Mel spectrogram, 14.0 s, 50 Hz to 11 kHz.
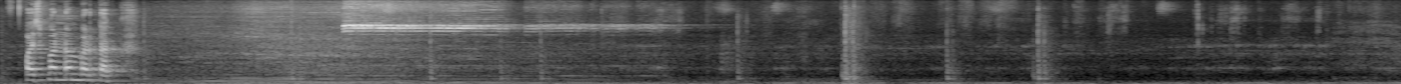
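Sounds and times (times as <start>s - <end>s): marker writing on whiteboard: 2.8s - 14.0s.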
